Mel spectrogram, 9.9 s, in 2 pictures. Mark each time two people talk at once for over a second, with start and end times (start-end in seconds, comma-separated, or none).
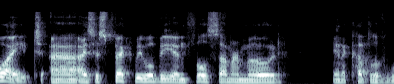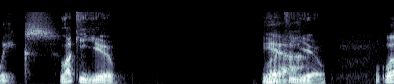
none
